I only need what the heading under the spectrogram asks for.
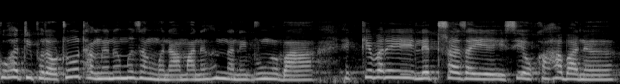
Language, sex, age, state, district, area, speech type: Bodo, female, 30-45, Assam, Kokrajhar, urban, spontaneous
